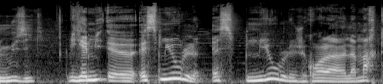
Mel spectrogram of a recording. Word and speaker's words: Smule: Alors, ça se prononce euh, Smule, peut-être. Smule. En français, c'est Smule. S-M-U-L-E. – C'est comme Emule Ah ouais. Voilà, c'est ça, comme Emule, sauf qu'il y a un S elle passe de E, exact.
